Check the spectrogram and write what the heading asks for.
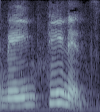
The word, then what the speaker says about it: মেইনটেনেন্স: এটা কিন্তু এরকম না মেইনটেইন কিন্তু এখানে নাই এখানে আছে মেইনটেনেন্স এটার উচ্চারণ হচ্ছে মেইনটেনেন্স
